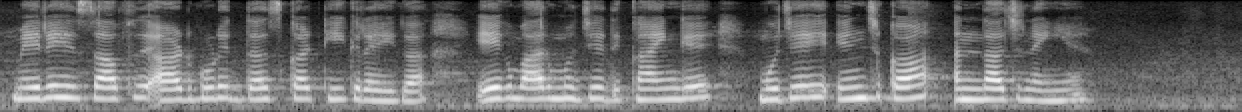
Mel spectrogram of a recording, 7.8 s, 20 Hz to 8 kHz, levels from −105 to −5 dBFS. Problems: constant background noise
